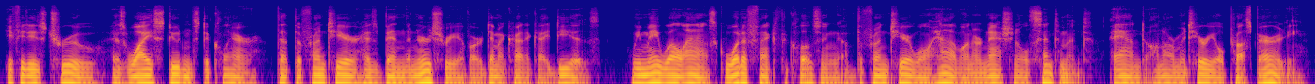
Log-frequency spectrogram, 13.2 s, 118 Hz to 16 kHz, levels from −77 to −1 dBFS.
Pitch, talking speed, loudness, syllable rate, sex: 85 Hz, 185 wpm, -18 LUFS, 5.1 syllables/s, male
